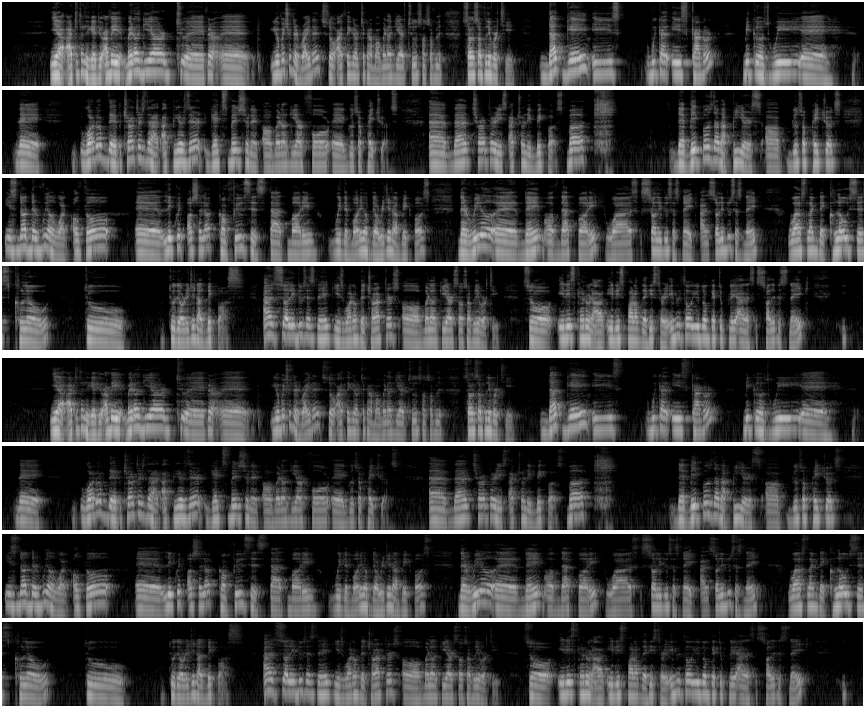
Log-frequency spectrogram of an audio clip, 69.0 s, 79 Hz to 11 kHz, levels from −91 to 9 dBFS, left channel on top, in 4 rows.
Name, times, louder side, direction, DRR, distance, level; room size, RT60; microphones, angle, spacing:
voice 1, 1.0-5.0 5.4-10.2 10.8-12.3 12.9-14.3 14.8-16.7 17.5-18.0 18.8-25.1 25.8-29.5 30.6-34.0 34.5-36.7 37.1-40.8 41.0-49.6 50.2-52.6 53.4-54.1 55.1-56.5 56.9-61.6 62.2-67.7, left 4 dB, 55° left, 0.6 m, -27 dB
23.0 x 8.7 x 3.6 m
head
